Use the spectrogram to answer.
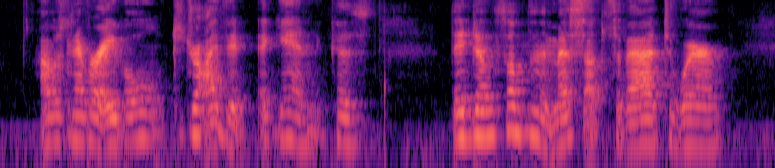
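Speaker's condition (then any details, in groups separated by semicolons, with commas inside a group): Disability causing slurred speech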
